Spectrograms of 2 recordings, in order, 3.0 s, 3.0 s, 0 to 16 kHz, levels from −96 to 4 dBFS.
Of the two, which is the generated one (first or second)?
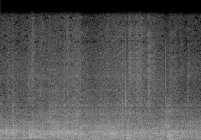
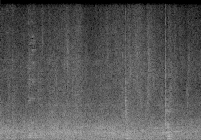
first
